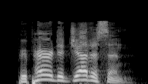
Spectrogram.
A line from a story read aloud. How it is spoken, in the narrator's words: the captain yelled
